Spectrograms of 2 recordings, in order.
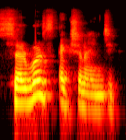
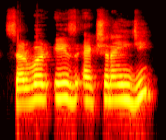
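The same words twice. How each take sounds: First: "servers" run together as one word, with no separate "is"; contracted. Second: Slow and careful, with "Server is" kept as two separate words; uncontracted. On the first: Teacher modelling the natural contracted form, smooth and unhurried. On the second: Teacher showing students the stiff uncontracted form, slow and careful. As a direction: spell out "is" in full, leaning on it with a rising tune. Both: Shown as a demonstration. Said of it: "इससे better है कि servers action ING".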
